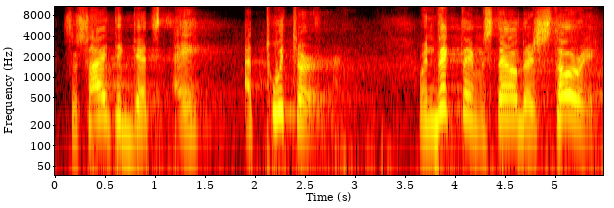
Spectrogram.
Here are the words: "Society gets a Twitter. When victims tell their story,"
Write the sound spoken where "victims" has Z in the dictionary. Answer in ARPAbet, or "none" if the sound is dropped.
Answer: S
